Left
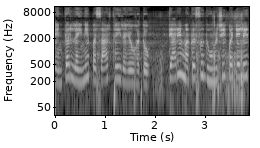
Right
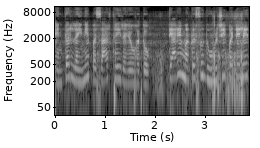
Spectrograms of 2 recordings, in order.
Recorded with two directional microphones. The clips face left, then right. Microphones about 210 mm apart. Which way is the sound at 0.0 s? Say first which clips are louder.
Left 5 dB; 50° left (ahead or behind).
